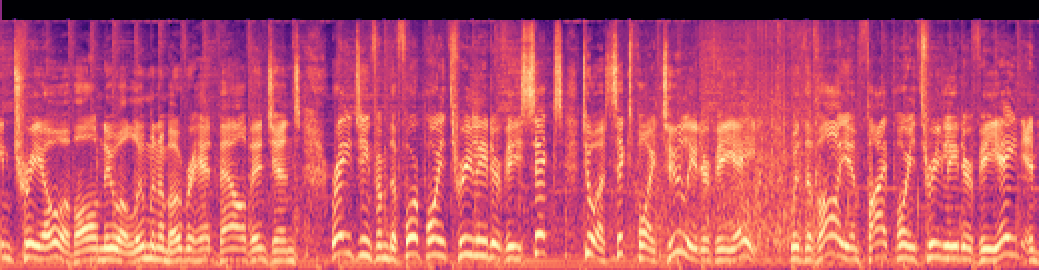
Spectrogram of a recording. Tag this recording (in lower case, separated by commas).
vehicle, music, speech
